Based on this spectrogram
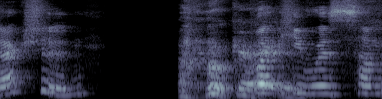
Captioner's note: laughing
